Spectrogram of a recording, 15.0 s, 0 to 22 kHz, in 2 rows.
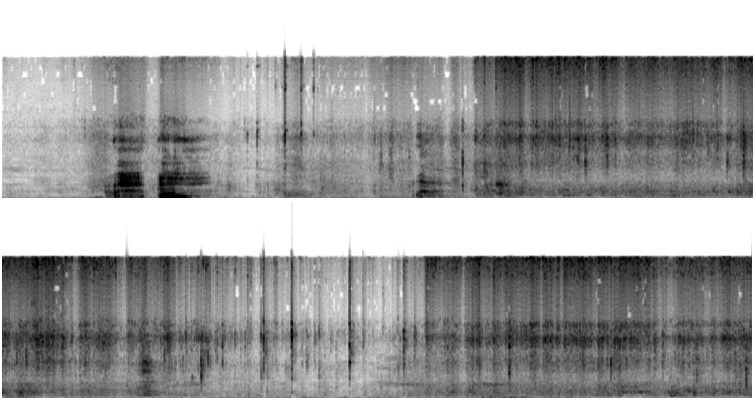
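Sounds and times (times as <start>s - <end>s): hose spraying water on siding: 3.6s - 15.0s
water dripping: 4.6s - 15.0s.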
